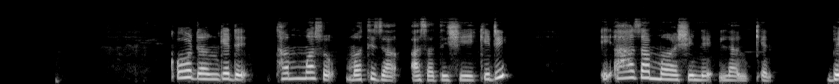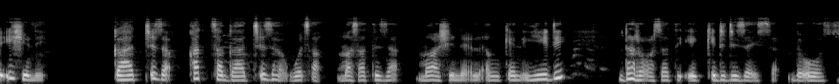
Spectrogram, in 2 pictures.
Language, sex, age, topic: Gamo, female, 25-35, government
